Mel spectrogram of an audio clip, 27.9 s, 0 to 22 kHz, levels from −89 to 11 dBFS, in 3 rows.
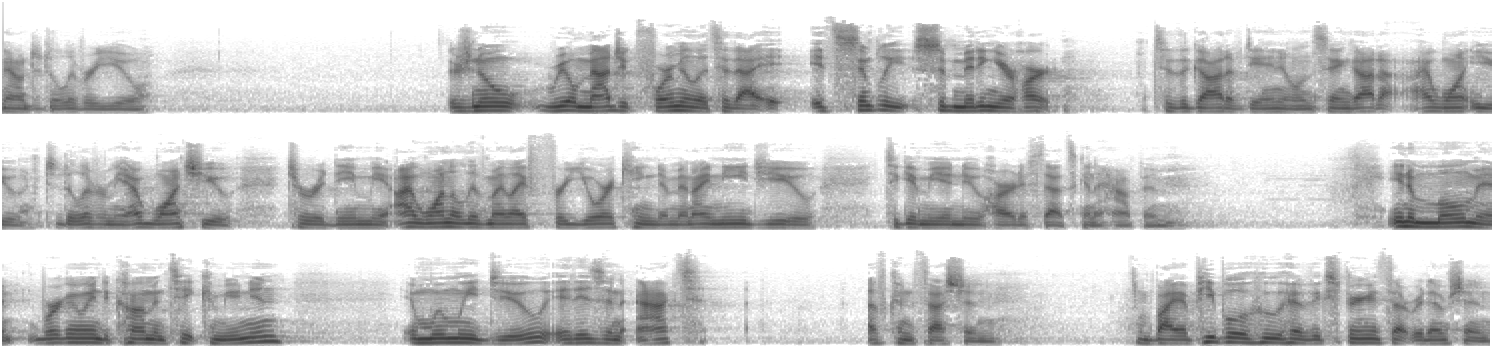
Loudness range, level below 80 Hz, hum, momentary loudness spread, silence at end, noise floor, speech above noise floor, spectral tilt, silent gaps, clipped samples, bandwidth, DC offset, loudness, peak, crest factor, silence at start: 6 LU; -68 dBFS; none; 13 LU; 0 s; -61 dBFS; 40 dB; -6 dB/octave; none; under 0.1%; 10 kHz; under 0.1%; -22 LUFS; -2 dBFS; 20 dB; 0 s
